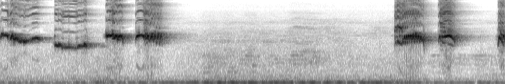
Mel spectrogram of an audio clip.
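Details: Captive orange-headed thrush singing in the loud 'ngeplong' style, recorded in North Bali to rouse other caged birds; clusters of sharp, slurred whistled notes, a gap of about two seconds, then another rapid burst.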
